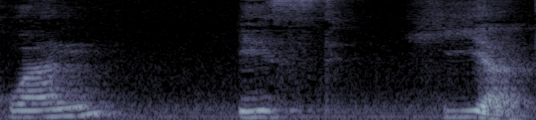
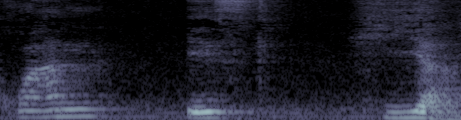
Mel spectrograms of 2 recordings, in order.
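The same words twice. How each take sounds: First: Juan ist hier separado palabra por palabra; repetición en coro. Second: Juan ist hier dicho despacio, con hier caído; modelo en alemán. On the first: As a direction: dilo lento para que lo repitan juntos. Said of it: "Vamos a pronunciar eso juntos otra vez". (repaso en voz alta con la clase) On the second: (frase modelo en alemán) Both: Shown as a demonstration.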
